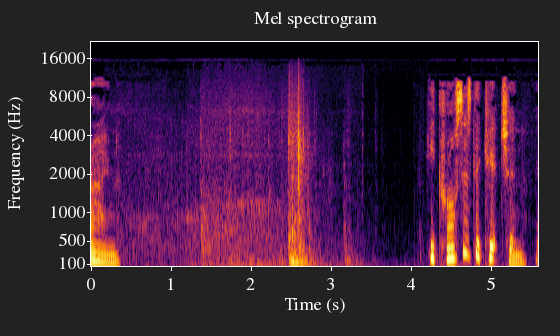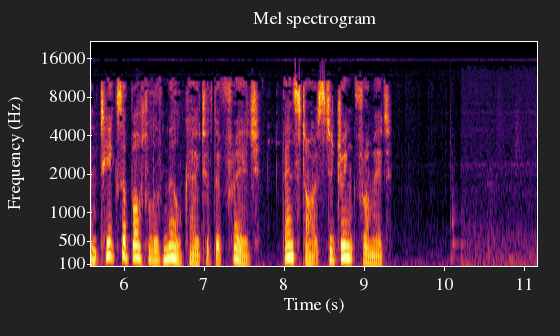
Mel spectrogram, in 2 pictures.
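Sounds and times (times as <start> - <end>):
sliding door pushed shut in a kitchen: 0.0 - 3.5
speech: 4.2 - 9.4.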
